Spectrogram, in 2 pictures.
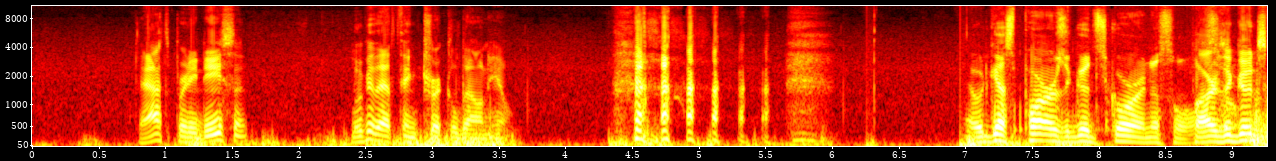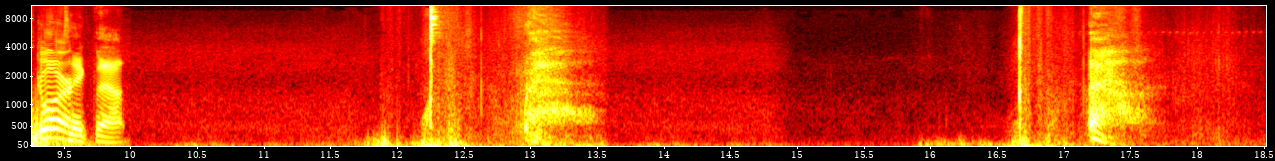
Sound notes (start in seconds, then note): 4.3 laughs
